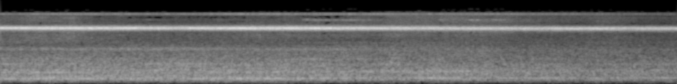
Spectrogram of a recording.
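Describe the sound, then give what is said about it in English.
A steady, piercing high-pitched brake squeal rings out over a low rumbling rail hum, holding nearly constant for five seconds as an ICE train brakes. “He seems to have its brakes on”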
